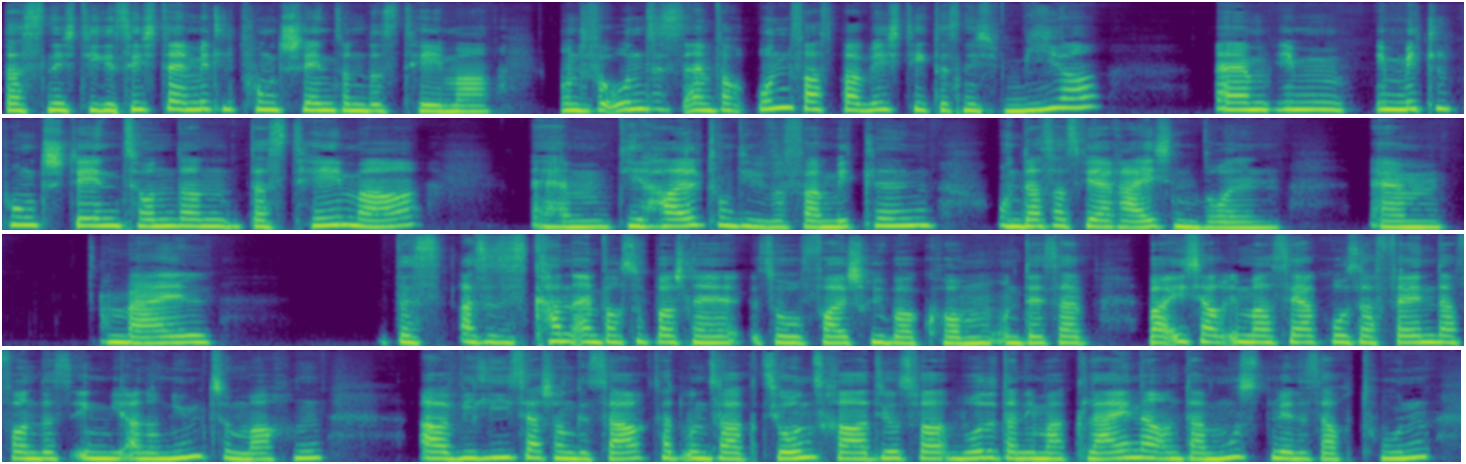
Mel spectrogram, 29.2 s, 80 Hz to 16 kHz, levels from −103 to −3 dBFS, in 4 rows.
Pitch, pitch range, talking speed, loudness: 210 Hz, 200-230 Hz, 180 wpm, -19 LUFS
